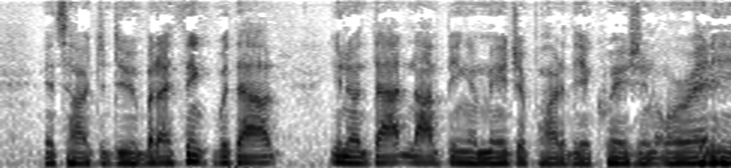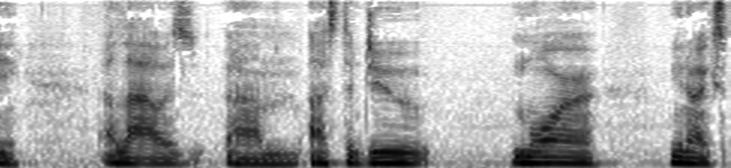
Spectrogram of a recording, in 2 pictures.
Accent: New York, United States; also born or lived in Hong Kong; I was born in New York.

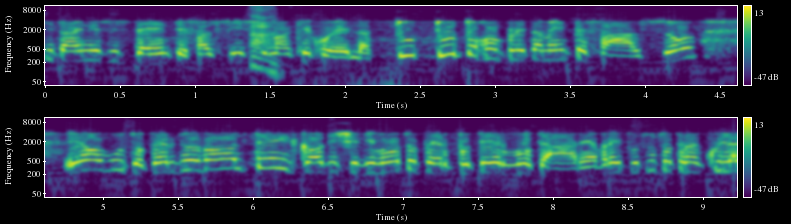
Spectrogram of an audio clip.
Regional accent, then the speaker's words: Bergamo, Lombardy, Italy; now in Pistoia, Italy; io sono bergamasco, trapiantato in Toscana.

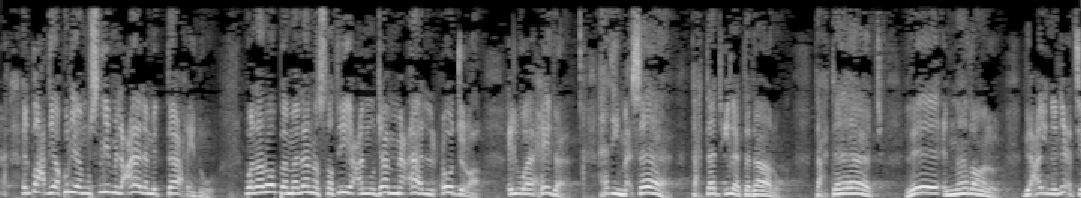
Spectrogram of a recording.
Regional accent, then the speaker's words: Alexandria, Alexandria Governorate, Egypt; الشيوخ الأكابر الأفاضل عندنا في الإسكندرية

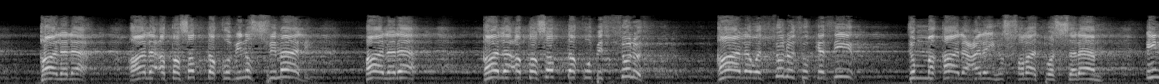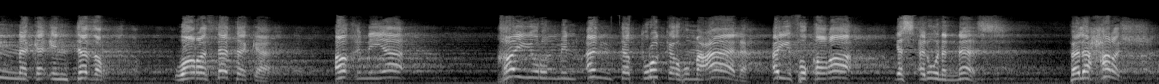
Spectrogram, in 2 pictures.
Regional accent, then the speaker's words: Egypt

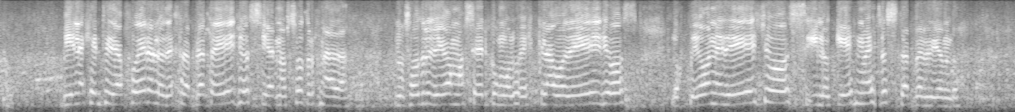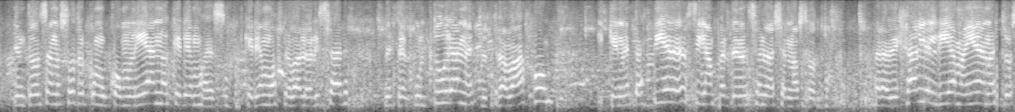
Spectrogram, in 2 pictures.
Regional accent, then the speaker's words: Tilcara, Jujuy, Argentina; soy de Tilcara, departamento de Tilcara, la provincia de Jujuy.

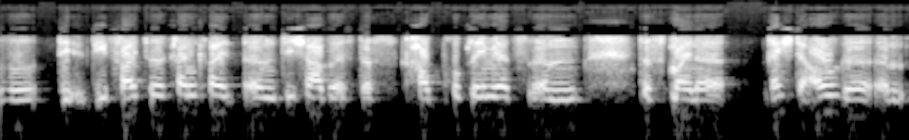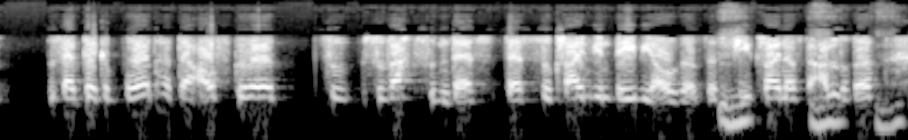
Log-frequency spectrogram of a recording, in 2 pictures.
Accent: Birmingham, West Midlands, United Kingdom; German is a second language; now in Germany; Nee, von Birmingham. Der bist von England. Also ich bin seit vor fünf Jahren nach Deutschland gezogen.

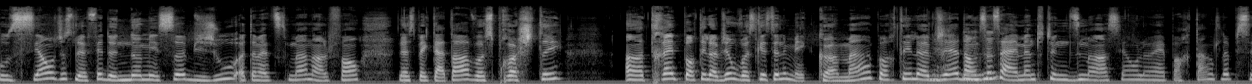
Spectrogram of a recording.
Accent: Quebec City, Quebec, Canada; Donc, moi, j'étais de Québec, évidemment.

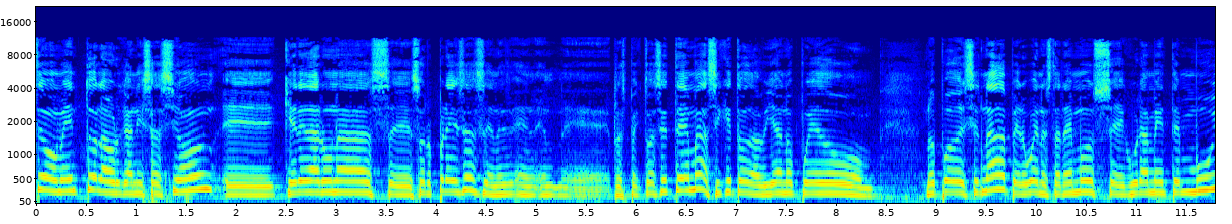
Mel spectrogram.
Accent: Colombia; moved away; ya voy casi 11 años que salí de Colombia.

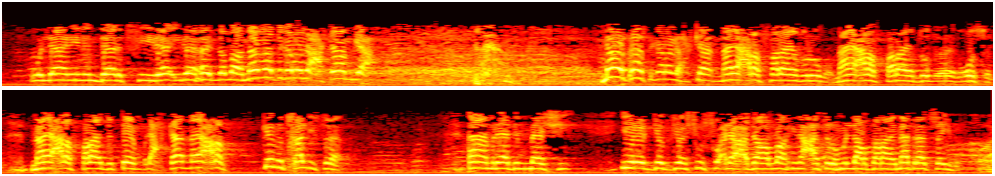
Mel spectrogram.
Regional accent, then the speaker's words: Mauritania; احنا موريتاني

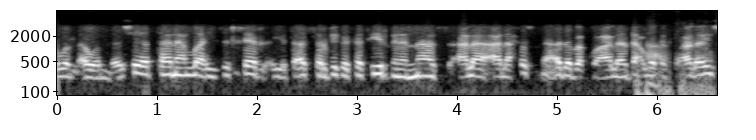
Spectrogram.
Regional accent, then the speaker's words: Sudan; now in Medina, Saudi Arabia; نحن من أهل السودان نسكن المدينة المنورة.

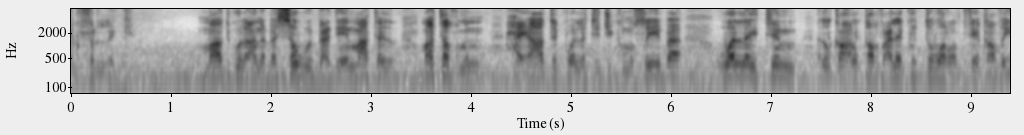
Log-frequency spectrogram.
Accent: Kuwait; مثل البنت السورية عندنا في الكويت اللي اقتلت زوجها

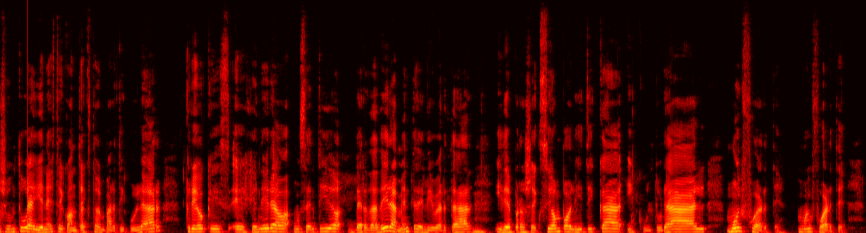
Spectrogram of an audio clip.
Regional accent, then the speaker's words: Bahía Blanca, Buenos Aires Province, Argentina; Me tocó vivir a los 14 años lo que fue Malvinas. Bueno, cuando era pequeña la dictadura militar en Bahía Blanca fue fuertísimo.

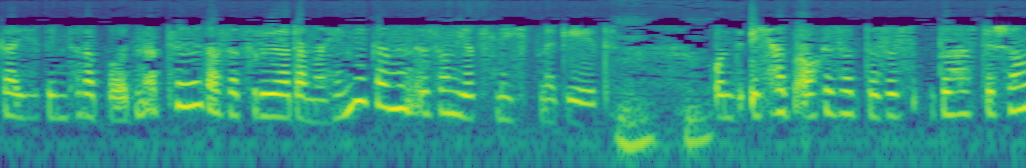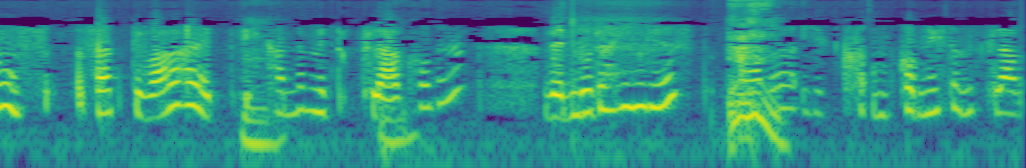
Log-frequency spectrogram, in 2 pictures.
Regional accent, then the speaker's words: Bavaria, Germany; now in Cologne, Germany; Ich komme ja aus Bayern und bin wegen ihm nach Köln gezogen, habe alles aufgegeben

